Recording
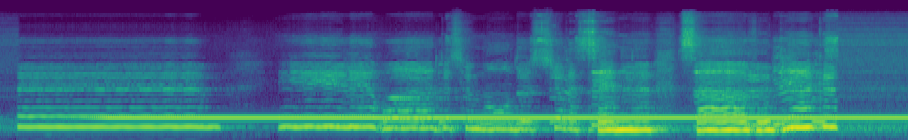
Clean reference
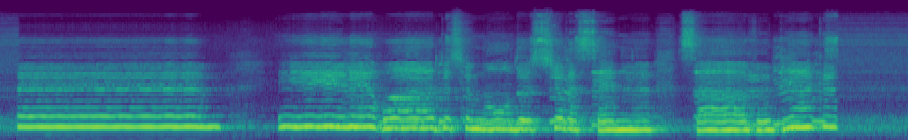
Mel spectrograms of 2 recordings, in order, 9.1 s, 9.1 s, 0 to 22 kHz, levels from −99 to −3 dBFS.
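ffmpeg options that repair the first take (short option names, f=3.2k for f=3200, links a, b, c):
-af "bandreject=f=540:w=30,asetnsamples=n=441:p=0,asendcmd='5.88 volume volume -8dB',volume=0dB"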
